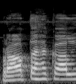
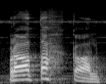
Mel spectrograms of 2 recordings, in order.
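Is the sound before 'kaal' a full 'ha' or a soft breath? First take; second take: full ha; soft breath. First: A full 'ha' sound comes before 'kaal'. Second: A soft breathy release comes before 'kaal'. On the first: The speaker calls it wrong. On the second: The speaker calls it right.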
